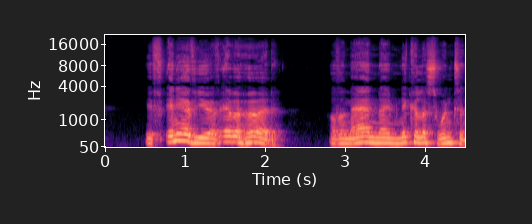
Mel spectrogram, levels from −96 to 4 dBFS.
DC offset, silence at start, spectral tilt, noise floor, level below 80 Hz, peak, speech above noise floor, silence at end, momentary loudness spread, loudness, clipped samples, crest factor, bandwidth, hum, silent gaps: under 0.1%; 0.5 s; -7 dB/octave; -74 dBFS; -62 dBFS; -4 dBFS; 55 dB; 0 s; 11 LU; -19 LUFS; under 0.1%; 14 dB; 18 kHz; none; none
